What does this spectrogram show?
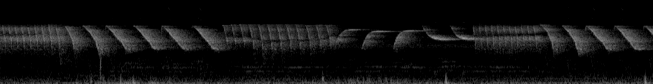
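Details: Song of a canary being assessed for competition readiness, recorded on an old camera: fast rolling trills of downward-sweeping notes, varied with looping whistled phrases, steady hiss and a few faint clicks.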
